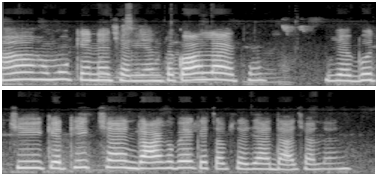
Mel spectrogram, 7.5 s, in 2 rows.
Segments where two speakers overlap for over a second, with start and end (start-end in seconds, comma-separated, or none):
0.9-2.9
